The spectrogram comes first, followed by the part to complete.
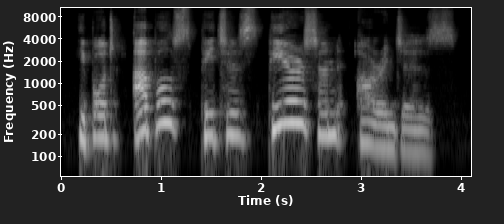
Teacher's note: it goes down at the end of the list. You are just saying the listener that you have just finished your list of fruits.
